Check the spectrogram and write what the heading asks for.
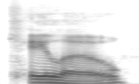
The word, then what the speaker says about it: Kahlow: This week, I'm very excited to welcome Amanda Kahlow, rhymes with J-Lo, the CEO and founder of OneMind to the show.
